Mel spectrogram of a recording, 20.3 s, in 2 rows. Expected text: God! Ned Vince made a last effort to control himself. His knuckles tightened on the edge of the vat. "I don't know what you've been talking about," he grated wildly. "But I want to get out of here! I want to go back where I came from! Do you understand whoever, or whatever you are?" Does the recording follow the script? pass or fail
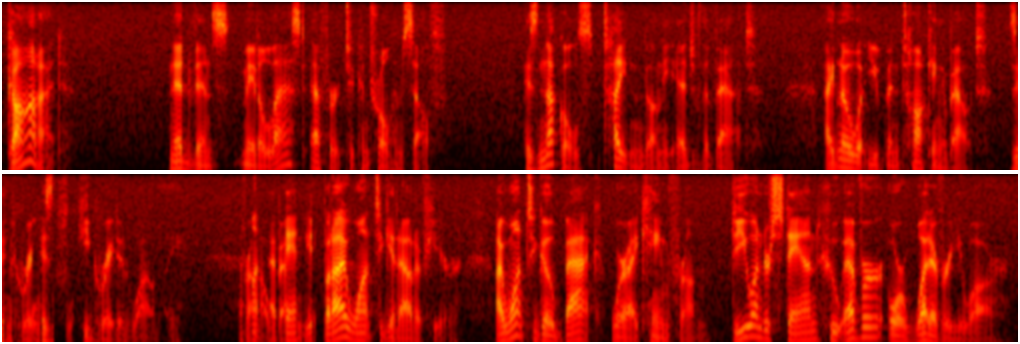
fail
